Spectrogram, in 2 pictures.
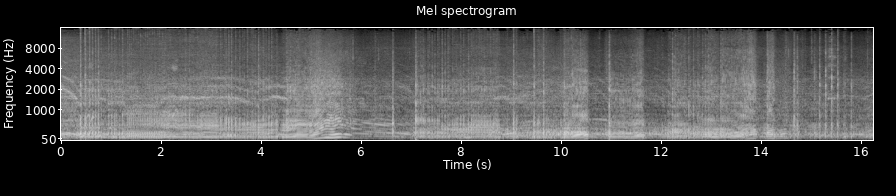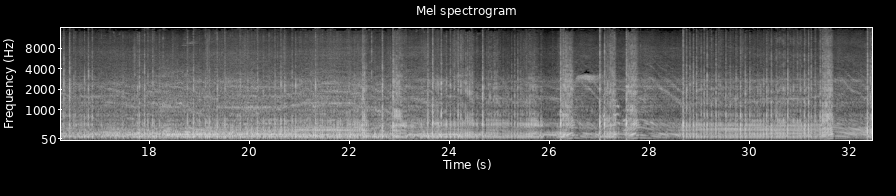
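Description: Trials motorcycle engine revving and blipping at low speed, the revs rising and falling again and again, with sharp clatter and knocks from the bike working over rocks and roots.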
